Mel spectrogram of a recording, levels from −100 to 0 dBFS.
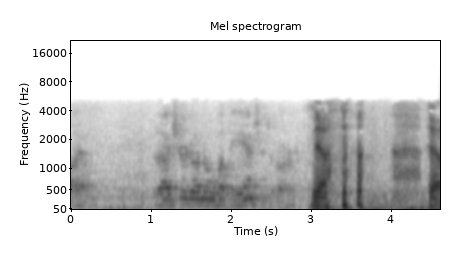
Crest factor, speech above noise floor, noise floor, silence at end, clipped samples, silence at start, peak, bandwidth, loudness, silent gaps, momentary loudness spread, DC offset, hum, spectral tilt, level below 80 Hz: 22 dB; 23 dB; -48 dBFS; 0 s; under 0.1%; 0 s; -4 dBFS; 5.4 kHz; -26 LUFS; none; 23 LU; under 0.1%; none; -9 dB/octave; -42 dBFS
